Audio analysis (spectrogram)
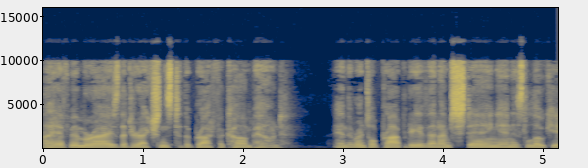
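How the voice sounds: Delivered in a natural reading voice, the words follow a fairly even intonation against a quiet background.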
